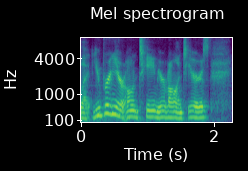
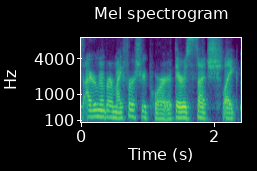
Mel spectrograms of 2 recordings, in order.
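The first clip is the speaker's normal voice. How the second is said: ordinary delivery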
